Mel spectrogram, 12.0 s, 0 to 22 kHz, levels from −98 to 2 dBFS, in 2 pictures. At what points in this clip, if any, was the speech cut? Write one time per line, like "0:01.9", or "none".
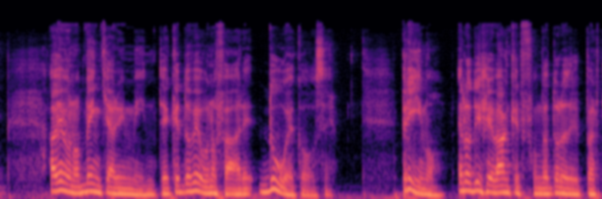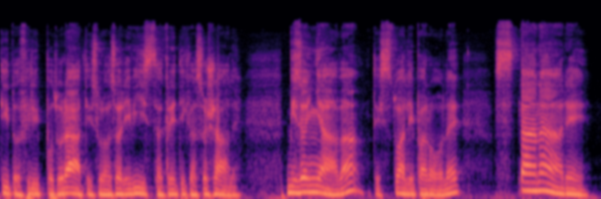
none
